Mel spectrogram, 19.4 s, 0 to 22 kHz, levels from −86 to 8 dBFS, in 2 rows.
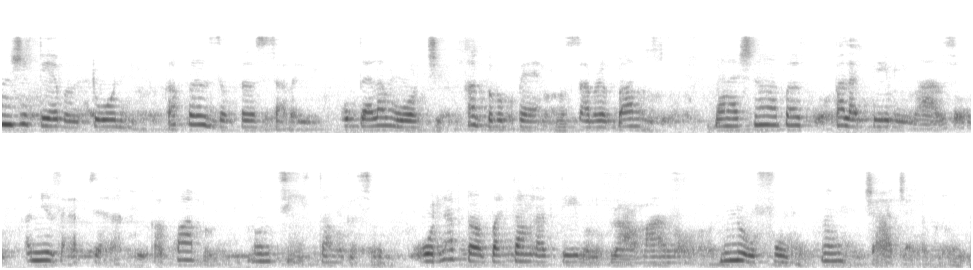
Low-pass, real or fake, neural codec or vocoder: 7.2 kHz; fake; codec, 16 kHz, 2 kbps, X-Codec, WavLM features, trained on Multilingual LibriSpeech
